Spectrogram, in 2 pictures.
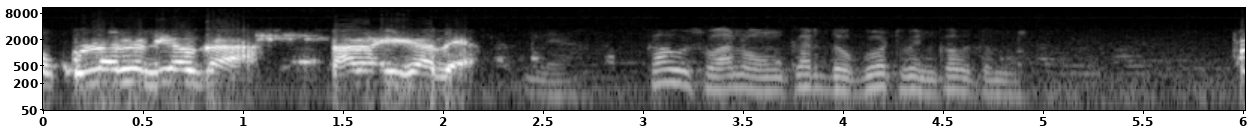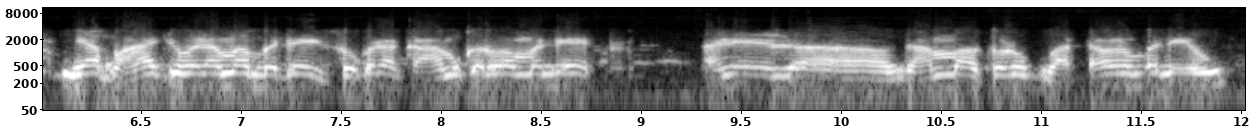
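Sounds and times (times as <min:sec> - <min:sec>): man talking over telephone: 0:00.0 - 0:02.3, 0:06.0 - 0:12.0.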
